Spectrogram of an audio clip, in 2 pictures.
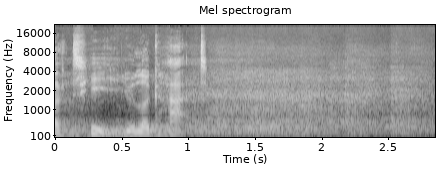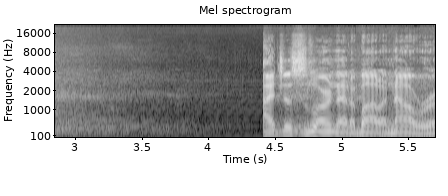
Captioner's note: crowd laughing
